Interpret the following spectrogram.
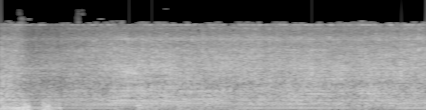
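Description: A machine running steadily: a low, even engine-like hum under a loud, constant hiss.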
